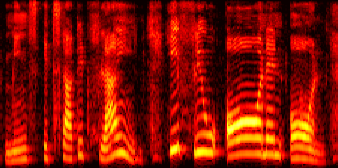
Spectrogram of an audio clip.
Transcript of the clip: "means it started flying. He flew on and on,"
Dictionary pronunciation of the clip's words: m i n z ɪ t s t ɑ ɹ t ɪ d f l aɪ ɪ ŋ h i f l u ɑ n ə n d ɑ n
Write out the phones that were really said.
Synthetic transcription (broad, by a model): m i n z ɪ t s t ɑ ɹ t ɪ d f l aɪ ɪ ŋ h i f l u ɑ n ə n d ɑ n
